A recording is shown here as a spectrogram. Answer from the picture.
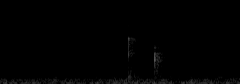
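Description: Near silence, with two faint short clicks about a quarter of a second apart a little past the middle.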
